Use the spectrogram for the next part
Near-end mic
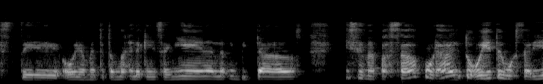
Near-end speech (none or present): none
